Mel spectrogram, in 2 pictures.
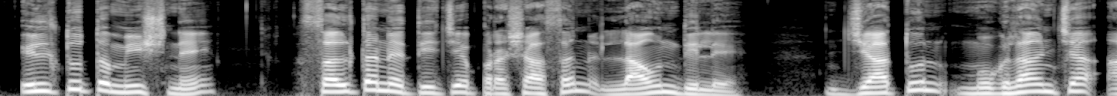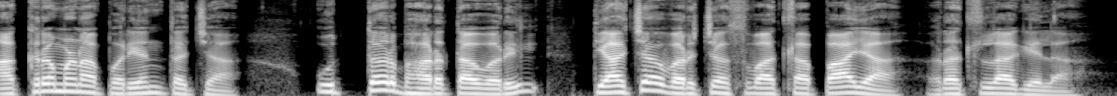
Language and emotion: Marathi, neutral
